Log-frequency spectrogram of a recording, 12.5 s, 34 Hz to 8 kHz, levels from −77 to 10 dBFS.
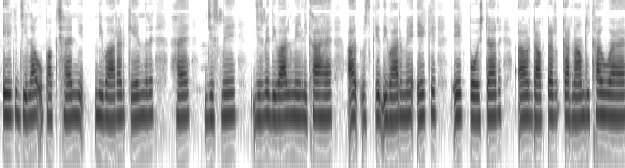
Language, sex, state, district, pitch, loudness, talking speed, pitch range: Hindi, female, Rajasthan, Churu, 180 Hz, -17 LUFS, 125 wpm, 175-190 Hz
